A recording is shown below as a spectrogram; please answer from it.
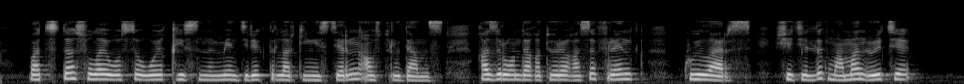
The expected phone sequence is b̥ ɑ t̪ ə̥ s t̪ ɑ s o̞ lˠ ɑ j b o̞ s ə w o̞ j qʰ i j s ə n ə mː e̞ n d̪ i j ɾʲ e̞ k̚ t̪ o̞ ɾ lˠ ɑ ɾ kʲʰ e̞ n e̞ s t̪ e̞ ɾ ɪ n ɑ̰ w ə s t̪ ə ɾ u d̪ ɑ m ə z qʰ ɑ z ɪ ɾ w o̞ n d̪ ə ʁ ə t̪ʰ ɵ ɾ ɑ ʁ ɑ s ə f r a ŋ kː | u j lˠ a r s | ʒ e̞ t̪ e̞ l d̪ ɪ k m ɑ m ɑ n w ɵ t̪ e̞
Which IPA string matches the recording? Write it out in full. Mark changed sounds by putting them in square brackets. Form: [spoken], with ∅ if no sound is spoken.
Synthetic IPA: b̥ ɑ t̪ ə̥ s t̪ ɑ s o̞ lˠ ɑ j [w] o̞ s ə w o̞ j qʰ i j s ə n ə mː e̞ n d̪ i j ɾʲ e̞ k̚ t̪ o̞ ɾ lˠ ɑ ɾ kʲʰ e̞ [ŋ] e̞ s t̪ e̞ ɾ ɪ n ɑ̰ w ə s t̪ ə ɾ u d̪ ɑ m ə z qʰ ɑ z ɪ ɾ w o̞ n d̪ [ɑ] ʁ ə t̪ʰ ɵ ɾ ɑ ʁ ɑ s ə f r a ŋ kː | u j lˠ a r s | [ʃ] e̞ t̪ e̞ l d̪ ɪ k m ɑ m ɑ n w ɵ t̪ e̞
